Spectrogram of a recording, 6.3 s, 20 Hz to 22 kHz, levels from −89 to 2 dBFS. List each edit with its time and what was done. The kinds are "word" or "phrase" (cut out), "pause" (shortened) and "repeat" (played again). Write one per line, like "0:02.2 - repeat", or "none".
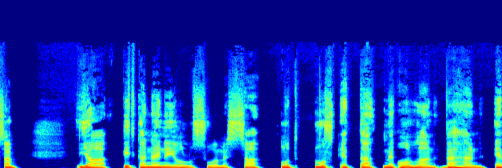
0:04.2 - word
